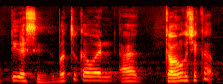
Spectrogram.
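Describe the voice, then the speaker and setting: A man's voice: on the high side, fast talker. A man, telling a story in a casual podcast chat and acting out the dialogue. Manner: animated, acts out quoted dialogue.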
